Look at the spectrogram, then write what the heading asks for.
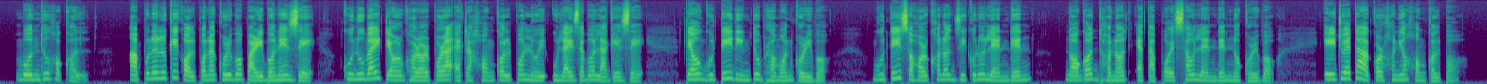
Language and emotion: Assamese, neutral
